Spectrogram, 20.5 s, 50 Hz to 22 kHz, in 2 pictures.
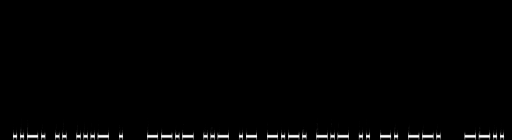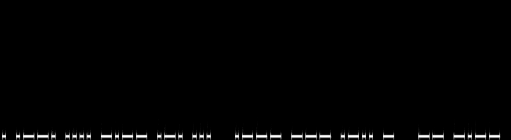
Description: Morse code, heard as a keyed tone, about 17 wpm, 700 Hz. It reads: FIVE QUACKING ZEPHYRS JOLT MY
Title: Pangram Challenge v2 - 17wpm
